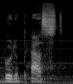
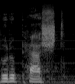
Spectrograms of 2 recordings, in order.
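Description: First: The last syllable ends in an s sound. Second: The last syllable ends in an sh sound. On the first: The speaker calls it wrong. "not Budapest" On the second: The speaker calls it right. "that's how you say it"

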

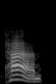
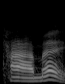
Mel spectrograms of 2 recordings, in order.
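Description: First: It is said like the English word time. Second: It is said with the Greek pronunciation. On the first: The speaker calls it wrong. "we would pronounce it in English time" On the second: The speaker calls it right. "but it's pronounced time"

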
